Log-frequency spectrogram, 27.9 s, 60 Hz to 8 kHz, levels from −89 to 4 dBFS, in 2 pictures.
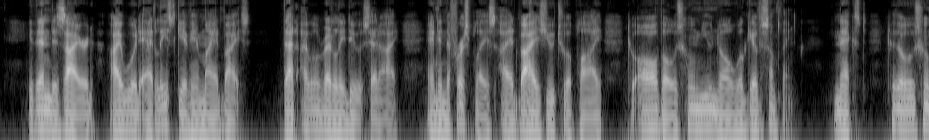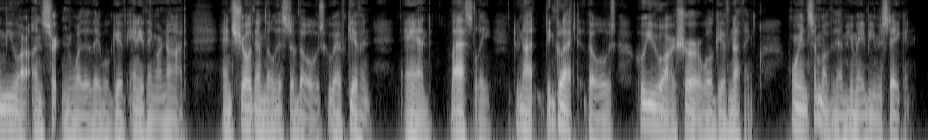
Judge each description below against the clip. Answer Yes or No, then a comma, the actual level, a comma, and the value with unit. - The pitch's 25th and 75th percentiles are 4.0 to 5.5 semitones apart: No, average, 3.3 semitones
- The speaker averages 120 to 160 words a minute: No, average, 180 wpm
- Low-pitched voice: Yes, very low, 80 Hz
